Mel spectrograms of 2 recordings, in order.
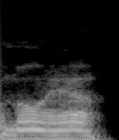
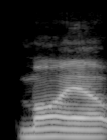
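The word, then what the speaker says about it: Maiah: I think that is it's Maya it's actually pronounced Maya Maya win Maya win win yeah when she come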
